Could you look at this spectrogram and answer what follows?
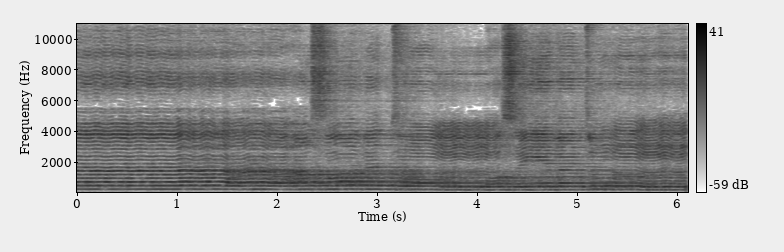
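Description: A man reciting the Quran aloud in a slow, melodic chant. He holds one long note for about a second and a half, then steps down in pitch through drawn-out phrases broken by a few short hissing consonants.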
